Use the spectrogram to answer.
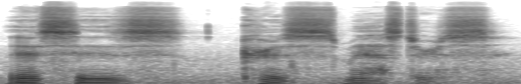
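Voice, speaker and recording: A man playing a weary, haunted lone crash survivor recording halting, murmured log entries in a horror audio drama. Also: level tone, sharp tone, full character voice. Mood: bewildered, weary. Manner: halting, brooding, trailing off. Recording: faint noise and low rumbling ambience.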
